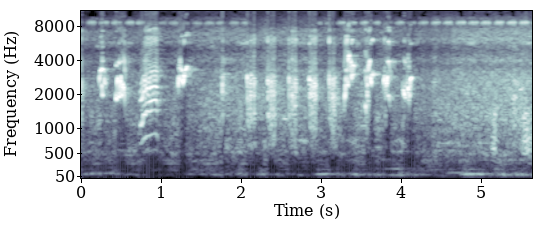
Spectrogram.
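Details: Javan myna (jalak kebo) in a training recording for caged birds, singing energetically: a few loud squawks and a rippling whistle, then evenly spaced clipped notes fading into softer chatter, with steady low hum.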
